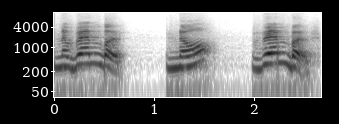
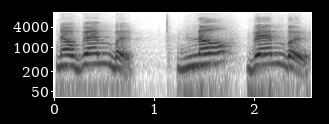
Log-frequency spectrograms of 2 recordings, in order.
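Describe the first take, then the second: The two takes are said the same way.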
